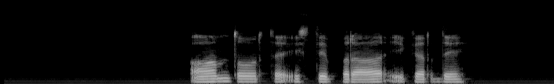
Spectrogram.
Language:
Northern Hindko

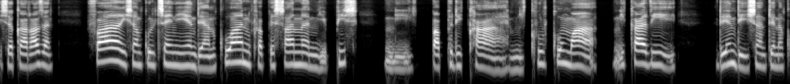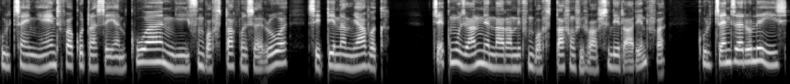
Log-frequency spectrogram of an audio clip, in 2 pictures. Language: Malagasy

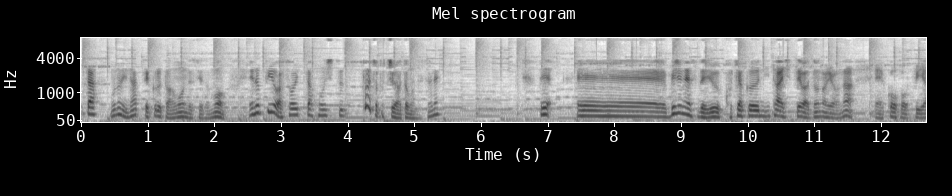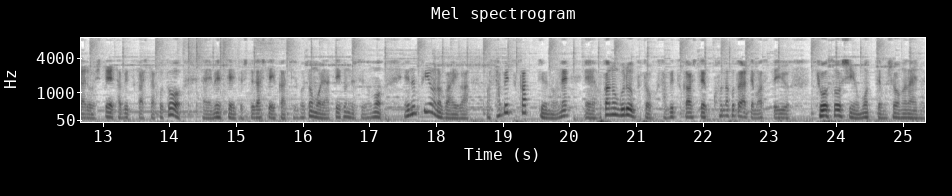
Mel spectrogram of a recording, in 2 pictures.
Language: Japanese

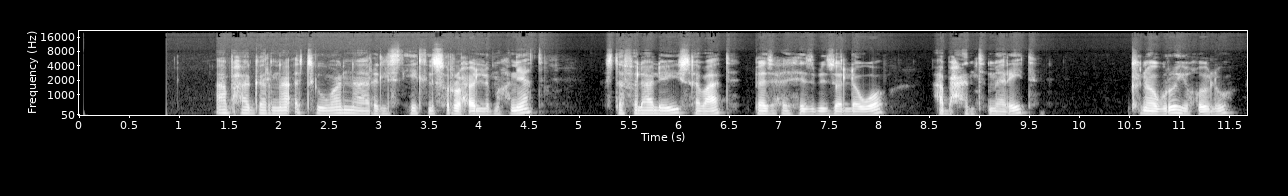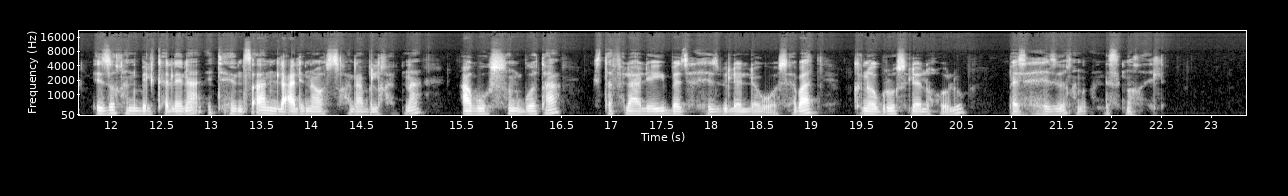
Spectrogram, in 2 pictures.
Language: Tigrinya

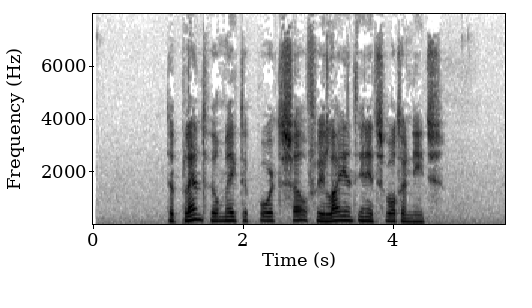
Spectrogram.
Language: English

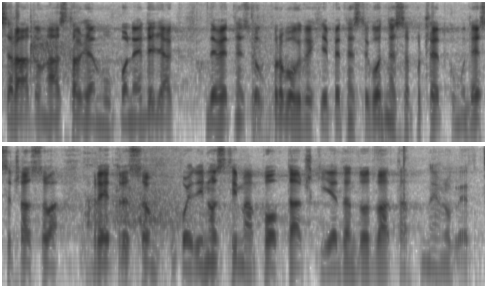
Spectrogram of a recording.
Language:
Serbian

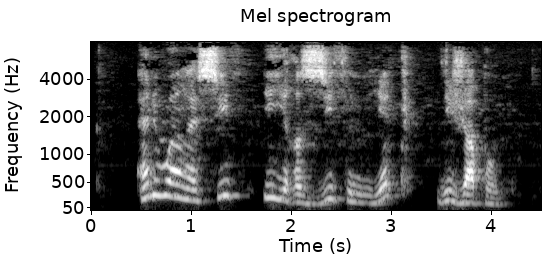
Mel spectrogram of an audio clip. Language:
Kabyle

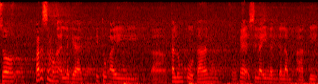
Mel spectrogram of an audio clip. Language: Filipino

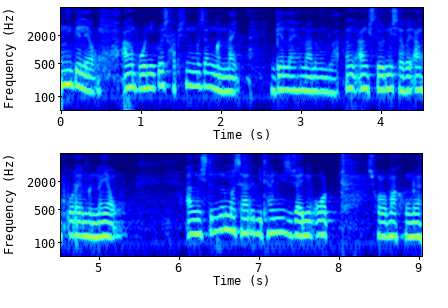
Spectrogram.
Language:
Bodo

